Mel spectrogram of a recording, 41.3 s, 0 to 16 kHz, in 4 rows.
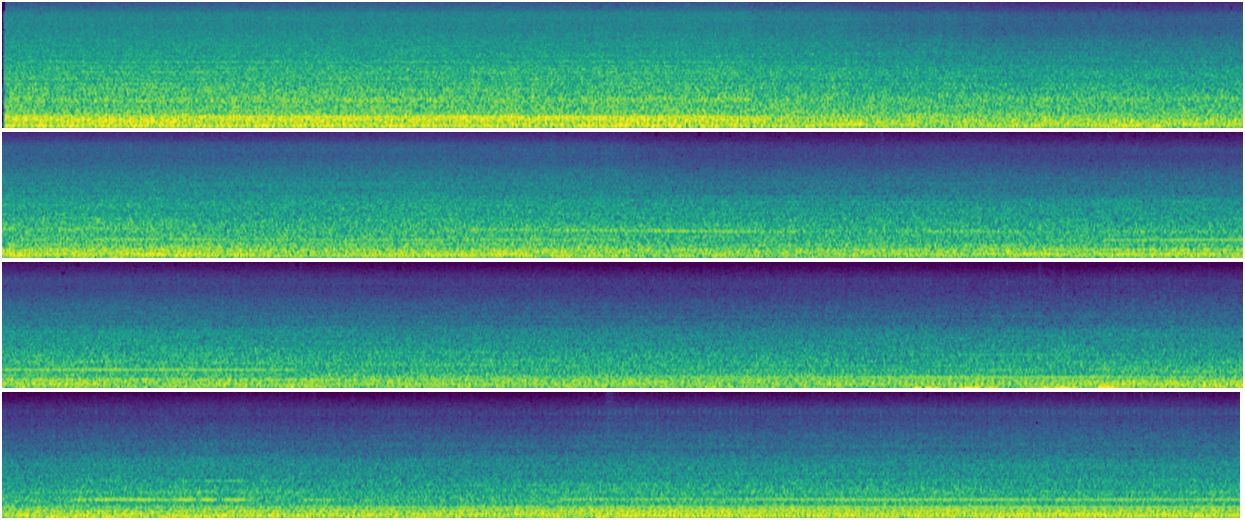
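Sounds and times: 
CAC CA-18 Mustang Mk23 approach and landing heard from interior: 0:00.0 - 0:41.3.

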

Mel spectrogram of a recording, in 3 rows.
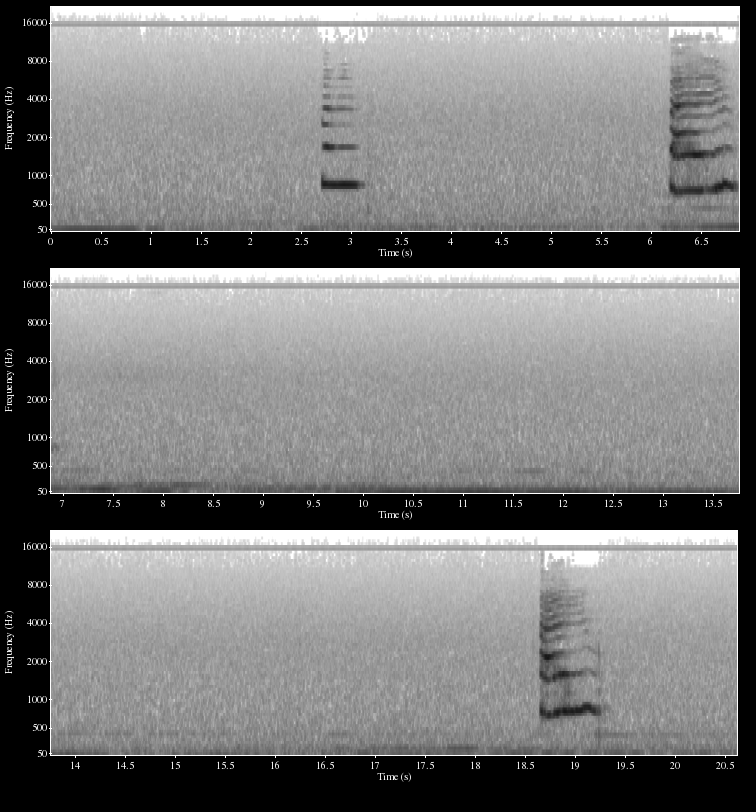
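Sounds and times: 
domestic cat miaow: 0:02.6 - 0:03.3, 0:06.2 - 0:07.0, 0:18.6 - 0:19.4.

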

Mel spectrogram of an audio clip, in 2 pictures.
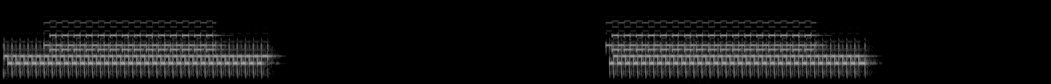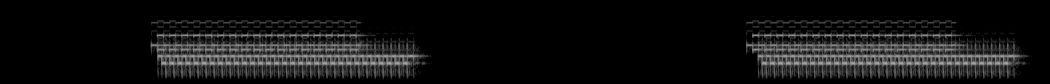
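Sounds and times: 
cordless telephone ringing: 0:00.0 - 0:02.6, 0:06.1 - 0:08.6, 0:12.1 - 0:14.6, 0:18.0 - 0:20.6.

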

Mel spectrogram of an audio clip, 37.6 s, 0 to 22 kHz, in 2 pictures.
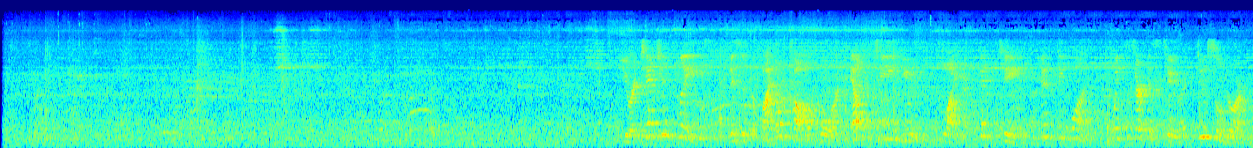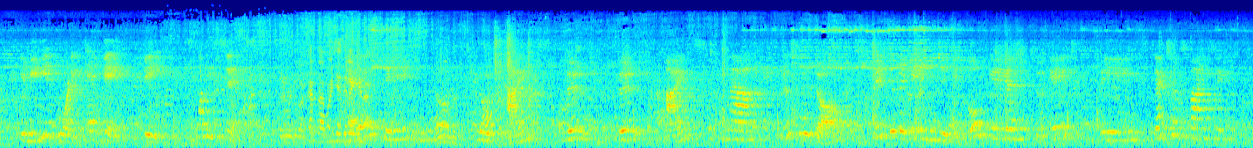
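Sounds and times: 
airport check-in hall ambience: 0:00.0 - 0:37.5.

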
